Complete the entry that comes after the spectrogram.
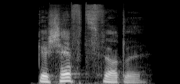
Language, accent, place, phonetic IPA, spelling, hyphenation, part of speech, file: German, Germany, Berlin, [ɡəˈʃɛft͡sˌfɪʁtl̩], Geschäftsviertel, Ge‧schäfts‧vier‧tel, noun, De-Geschäftsviertel.ogg
- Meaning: business district, commercial district, shopping area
